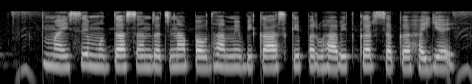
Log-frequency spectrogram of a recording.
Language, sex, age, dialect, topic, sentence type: Magahi, female, 18-24, Central/Standard, agriculture, statement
